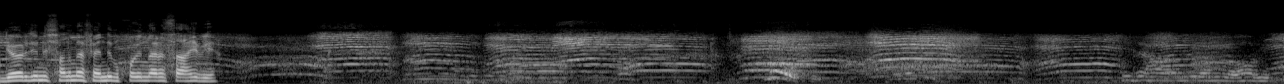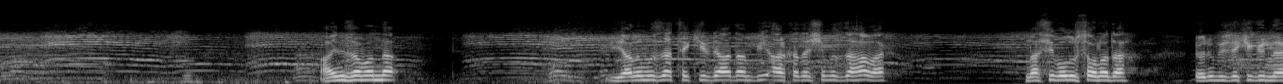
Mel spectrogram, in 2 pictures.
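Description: Many sheep bleat loudly and often, close by.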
